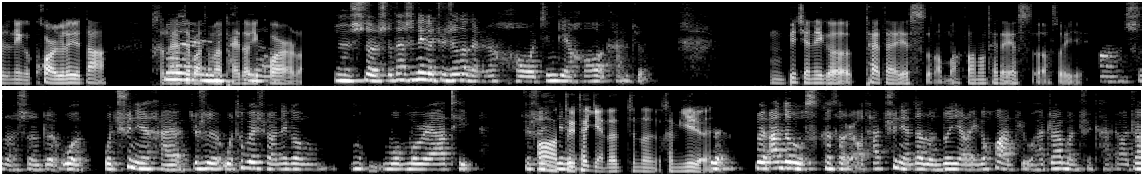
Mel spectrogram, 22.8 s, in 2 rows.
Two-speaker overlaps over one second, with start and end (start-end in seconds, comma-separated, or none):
1.6-2.8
